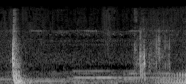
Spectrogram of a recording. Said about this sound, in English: The door thunks shut with a satisfying sound big American cars made in the late 60s.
